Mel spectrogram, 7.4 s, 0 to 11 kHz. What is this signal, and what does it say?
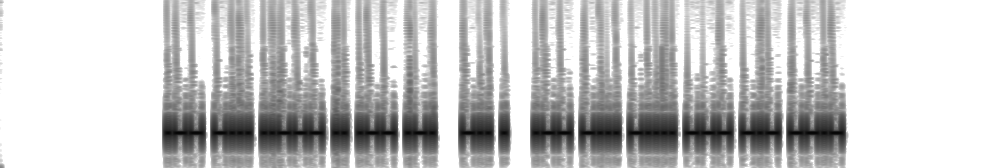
Morse code, heard as a keyed tone, about 38 wpm, 700 Hz. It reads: WB2IWR DE WB6OKQ
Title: USA Callsign DE Callsign 40wpm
